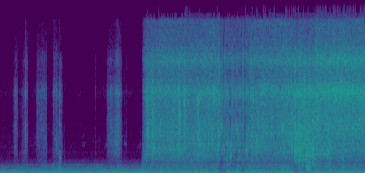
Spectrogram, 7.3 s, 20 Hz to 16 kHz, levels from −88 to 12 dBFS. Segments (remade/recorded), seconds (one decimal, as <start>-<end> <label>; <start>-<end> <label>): 0.0-4.4 recorded; 4.4-5.0 remade; 5.0-7.3 recorded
